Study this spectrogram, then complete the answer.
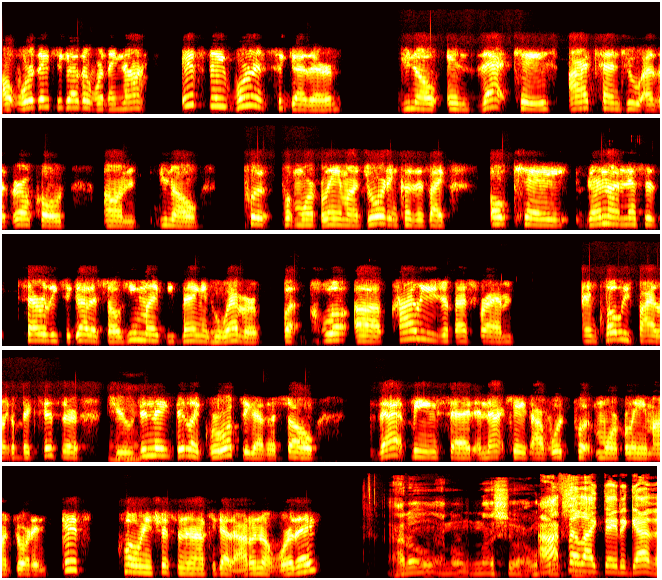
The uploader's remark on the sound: We opened up phone lines for "Who's On Drugs" to see what our listeners thought about the subject.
